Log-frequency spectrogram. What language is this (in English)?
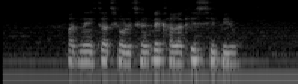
Georgian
